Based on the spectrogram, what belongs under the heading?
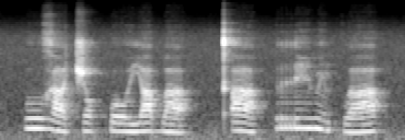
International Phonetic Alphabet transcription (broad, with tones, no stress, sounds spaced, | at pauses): uː˦ ɣ a˨ t͡ʃ ɔ˨˦ k͡p oː˨ j a˦ b a˨ | kʼ a˦˨ | r iː˦ β ĩ˨ kʷ aː˨˦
